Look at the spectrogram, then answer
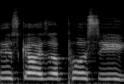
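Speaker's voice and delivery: mocking tone, slow and high.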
